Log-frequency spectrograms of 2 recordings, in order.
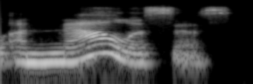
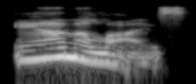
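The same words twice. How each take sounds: First: "analysis" slowly as uh-NAL-uh-sis; stress on AL. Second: "analyze" as AN-uh-lyze, AN punched; stress on first syllable. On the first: Teacher contrasting with analyze, "analysis" stressed on NAL. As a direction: punch the "nal" in "analysis", taking it slow. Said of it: "putting more emphasis on the al". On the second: Teacher showing accent on first syllable, "analyze" as AN-uh-lyze. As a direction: hit the opening "an" of "analyze". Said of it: "my accent is on the first syllable". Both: Shown as a demonstration.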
